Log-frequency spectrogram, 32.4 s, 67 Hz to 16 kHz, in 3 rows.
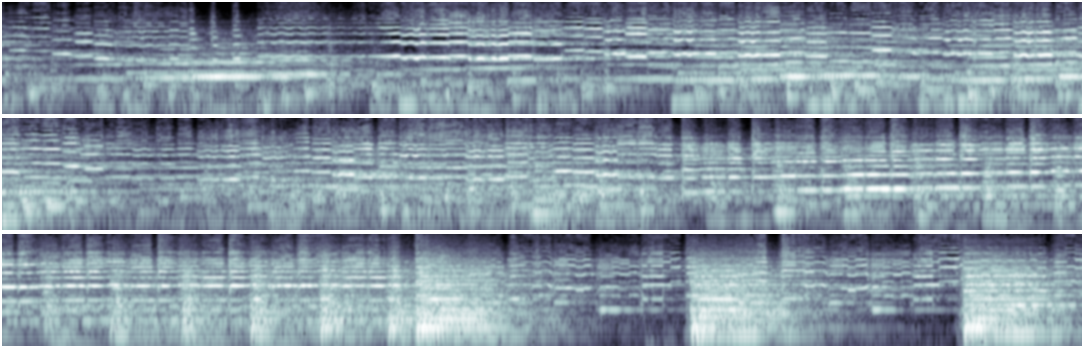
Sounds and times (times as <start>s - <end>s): Violin, fiddle: 0.0s - 32.4s.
